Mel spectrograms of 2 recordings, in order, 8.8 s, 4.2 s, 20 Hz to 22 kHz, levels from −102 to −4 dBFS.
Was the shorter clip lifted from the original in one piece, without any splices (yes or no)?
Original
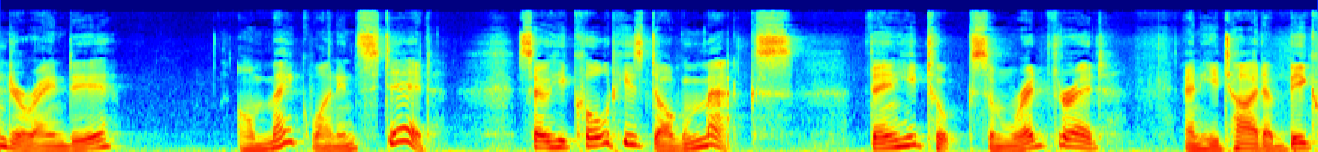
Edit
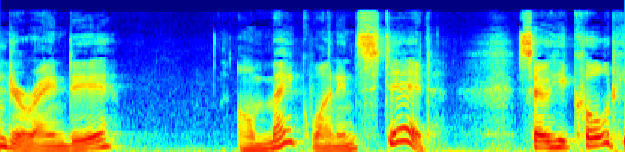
yes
